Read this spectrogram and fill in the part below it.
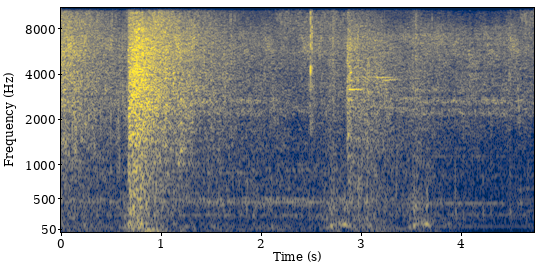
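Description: A sword strikes and clangs in combat.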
